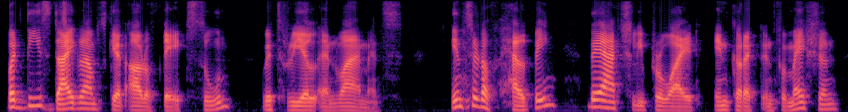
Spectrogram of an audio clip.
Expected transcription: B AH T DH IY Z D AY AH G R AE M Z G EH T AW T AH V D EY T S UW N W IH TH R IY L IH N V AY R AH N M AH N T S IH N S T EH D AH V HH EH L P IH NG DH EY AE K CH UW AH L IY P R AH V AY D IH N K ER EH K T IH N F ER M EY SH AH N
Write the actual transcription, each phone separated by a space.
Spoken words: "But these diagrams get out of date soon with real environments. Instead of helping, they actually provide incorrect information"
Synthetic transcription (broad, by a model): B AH T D IY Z D AY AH G R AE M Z G EH T AW T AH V D EY T S UW N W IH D R IY L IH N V AY AH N M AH N T S IH N S T EH D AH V HH EH L P IH NG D EY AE K CH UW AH L IY P R AH V AY D IH N K ER EH K T IH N F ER M EY SH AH N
